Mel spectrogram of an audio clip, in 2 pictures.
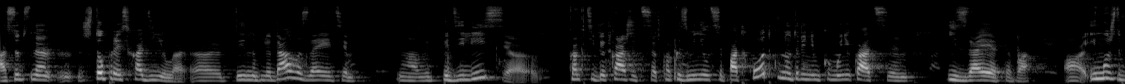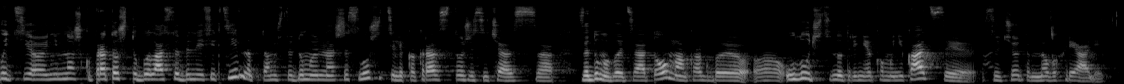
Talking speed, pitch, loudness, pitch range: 135 wpm, 215 Hz, -32 LUFS, 190-240 Hz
